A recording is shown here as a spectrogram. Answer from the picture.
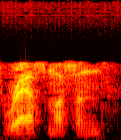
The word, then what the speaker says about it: Rasmussen: R-U-S-S? – No, my last name is spelled it's pronounced Rasmussen. And Rasmussen. – It's R-A-S-M-U-S-S-E-N. – All right, R-A-S. – M-U-S-S-E-N.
